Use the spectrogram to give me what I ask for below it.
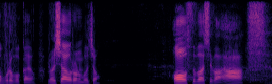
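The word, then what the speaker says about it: спасибо: 스바시바. 이 발음이 좀 거시기 하긴 합니다만, 이 스바시바가 좋은 뜻이에요. 감사합니다. 그래서 이게 감사합니다를 욕하듯이 하면 안 돼요. 그냥 스바시바 이렇게 웃으면서 해야 되지, 스바시바 이러면 안 되는 겁니다.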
